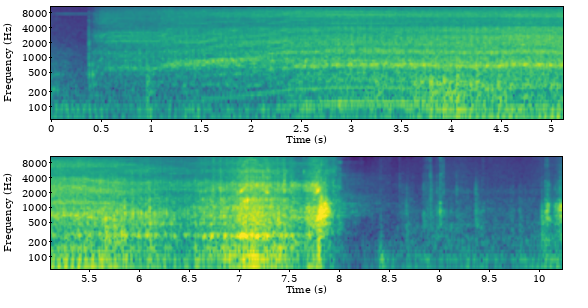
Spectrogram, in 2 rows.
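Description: A power drill bores a hole through the sheet metal of a 2014 vehicle near the tail light, with a loud, steady whine rising in strain before breaking through and stopping, followed by a few faint clicks.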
